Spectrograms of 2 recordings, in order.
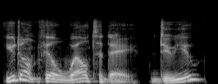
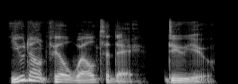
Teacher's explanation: First, imagine you are 80 to 90% sure that someone will agree with you and use rising intonation. Then, imagine you are 95% sure that someone will agree with you and use falling intonation.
